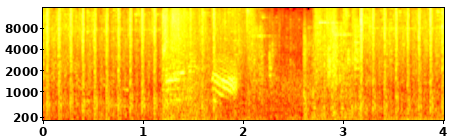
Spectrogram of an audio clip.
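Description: Explosions boom in quick succession.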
